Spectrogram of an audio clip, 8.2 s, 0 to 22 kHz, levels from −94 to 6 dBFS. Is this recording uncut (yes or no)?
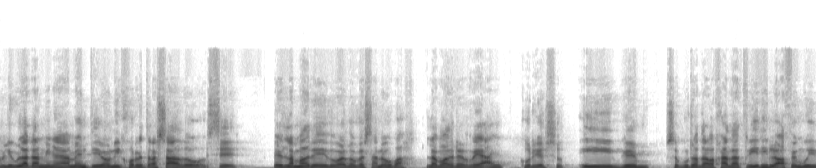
no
